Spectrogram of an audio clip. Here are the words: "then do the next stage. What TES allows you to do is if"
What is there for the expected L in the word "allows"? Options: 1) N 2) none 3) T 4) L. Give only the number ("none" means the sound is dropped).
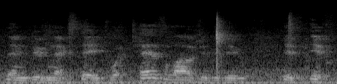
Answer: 1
